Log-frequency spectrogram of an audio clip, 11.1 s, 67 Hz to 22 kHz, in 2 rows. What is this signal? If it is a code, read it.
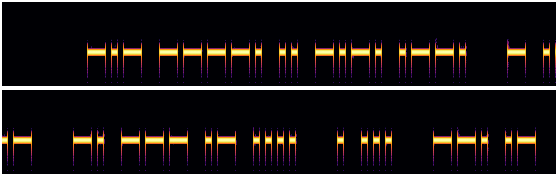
Morse code, heard as a keyed tone, about 20 wpm, 700 Hz. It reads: K9ICP TU NOAH ES GA
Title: POTA QSO Practice - 20wpm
